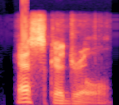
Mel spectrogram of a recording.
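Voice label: "escadrille", American English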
